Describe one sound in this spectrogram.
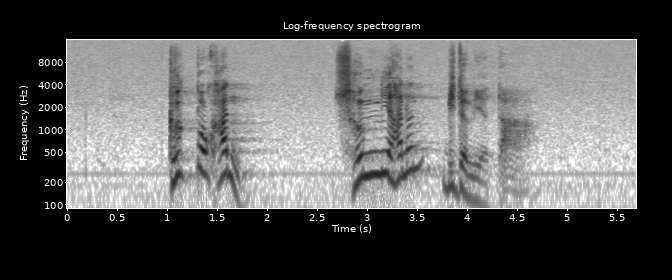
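An elderly man speaks with emphasis into a microphone.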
